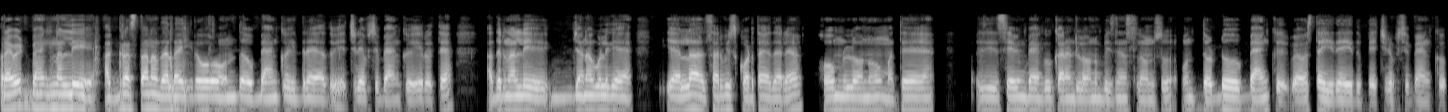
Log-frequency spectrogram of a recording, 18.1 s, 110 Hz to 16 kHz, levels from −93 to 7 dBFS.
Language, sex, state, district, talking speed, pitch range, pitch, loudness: Kannada, male, Karnataka, Bellary, 115 wpm, 105-120 Hz, 110 Hz, -16 LUFS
